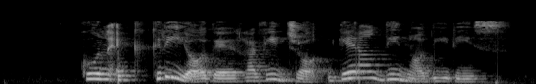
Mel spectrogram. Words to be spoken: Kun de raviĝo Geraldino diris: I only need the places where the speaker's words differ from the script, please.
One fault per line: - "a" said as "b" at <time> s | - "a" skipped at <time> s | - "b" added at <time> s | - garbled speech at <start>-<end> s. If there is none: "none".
- "ekkrio" added at 1.2 s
